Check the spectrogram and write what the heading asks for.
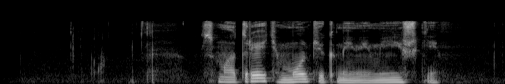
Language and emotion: Russian, sad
